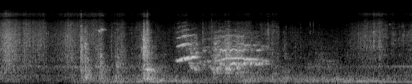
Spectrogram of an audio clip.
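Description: Front door of a rusty old car being opened: a few latch and handle clicks, then a short squeaky creak from the dry hinges about two seconds in.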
